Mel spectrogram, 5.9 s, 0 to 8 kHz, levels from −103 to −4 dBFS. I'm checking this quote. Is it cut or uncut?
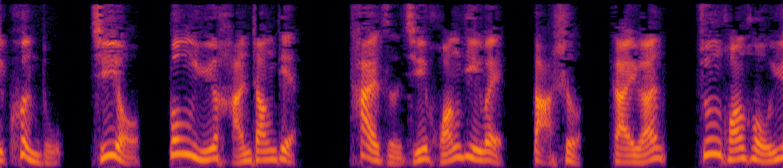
cut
